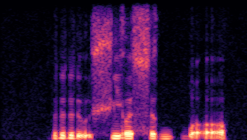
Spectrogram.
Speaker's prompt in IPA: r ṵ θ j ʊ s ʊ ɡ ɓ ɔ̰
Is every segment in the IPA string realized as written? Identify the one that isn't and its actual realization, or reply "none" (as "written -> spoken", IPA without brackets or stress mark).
θ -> ʃ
